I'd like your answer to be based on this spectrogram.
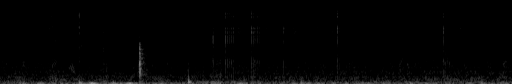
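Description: A woodburning pen's wire tip is scratched along the lines of the glasses on a skull drawing burned into a flat, thin plywood panel. Quiet, dry scratching and brief bright ticks sit over a low, steady hum, with one sharper scrape standing out near the start.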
